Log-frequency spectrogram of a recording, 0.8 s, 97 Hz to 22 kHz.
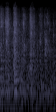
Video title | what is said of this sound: Yeti Complete Build Part 1: Wheels, Cassette, Tires, Rotors | you can hear it sloshing around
